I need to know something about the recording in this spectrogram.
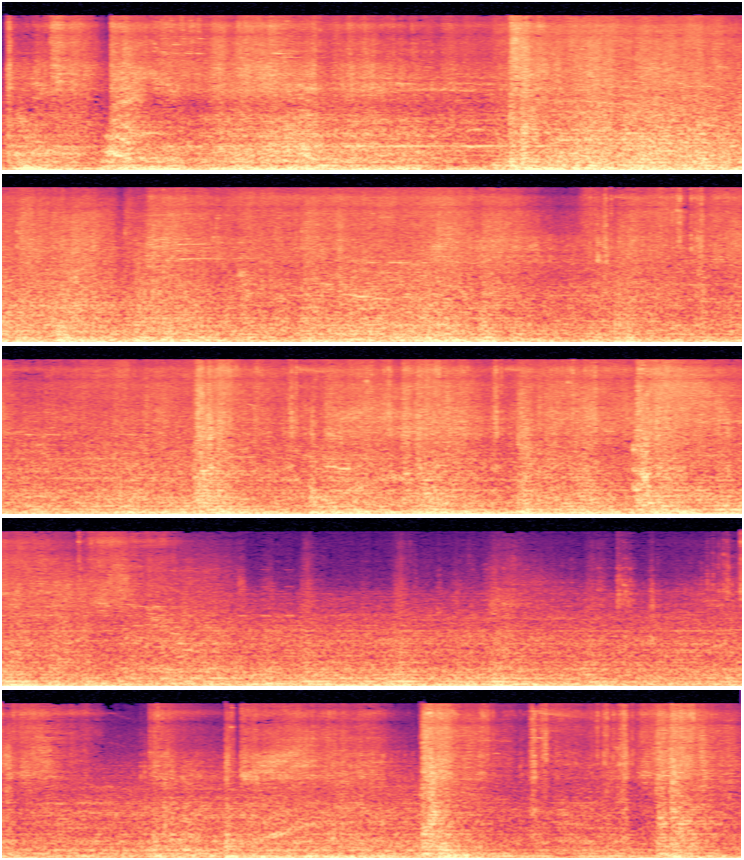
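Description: Low rumbling explosions thunder on and off.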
